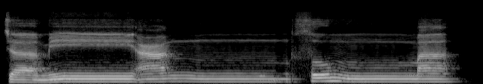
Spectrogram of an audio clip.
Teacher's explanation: fathah tanwin bertemu dengan huruf tsa bacaan ikhfa dibaca samar-samar · Mim tasdid, bacaan gunnah atau mendengung, ditahan biar tampak mendengungnya.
